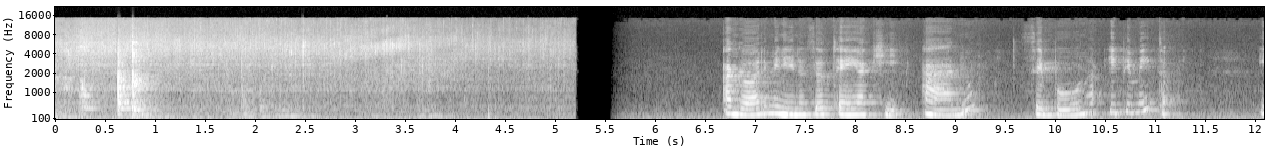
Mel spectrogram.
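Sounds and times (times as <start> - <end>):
sausage and bacon sizzling in a pot: 0.0 - 5.2.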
